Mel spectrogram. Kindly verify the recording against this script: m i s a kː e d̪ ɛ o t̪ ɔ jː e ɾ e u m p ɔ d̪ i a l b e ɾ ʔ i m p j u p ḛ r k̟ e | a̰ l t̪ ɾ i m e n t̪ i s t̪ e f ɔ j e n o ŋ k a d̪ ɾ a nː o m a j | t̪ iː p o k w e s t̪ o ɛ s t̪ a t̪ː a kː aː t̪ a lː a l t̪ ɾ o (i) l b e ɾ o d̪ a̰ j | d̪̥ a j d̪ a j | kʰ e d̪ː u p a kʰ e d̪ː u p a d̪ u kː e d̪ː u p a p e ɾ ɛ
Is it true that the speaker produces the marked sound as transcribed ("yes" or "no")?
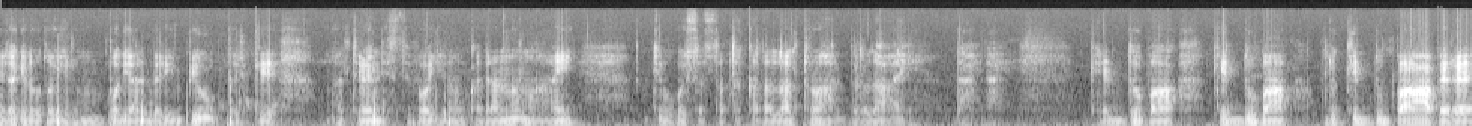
no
